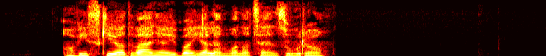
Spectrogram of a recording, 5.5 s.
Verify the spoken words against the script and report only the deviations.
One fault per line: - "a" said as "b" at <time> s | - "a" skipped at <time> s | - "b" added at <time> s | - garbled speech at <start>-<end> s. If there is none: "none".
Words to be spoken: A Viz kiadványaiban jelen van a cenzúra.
none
